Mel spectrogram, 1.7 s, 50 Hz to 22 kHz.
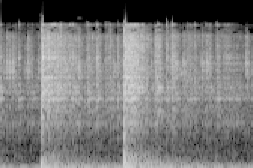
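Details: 2002 Chevy Avalanche 5.3L V8 at idle, heard under the vehicle: sharp metallic clinks about half a second apart from the left-bank catalytic converter; owner suspects a shot left cat rattling, not engine knock, and rules out the flex plate.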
